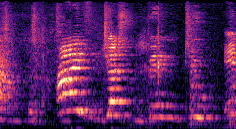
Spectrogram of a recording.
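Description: A boy's voice speaking in character in short broken phrases, with a few faint hand sounds.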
